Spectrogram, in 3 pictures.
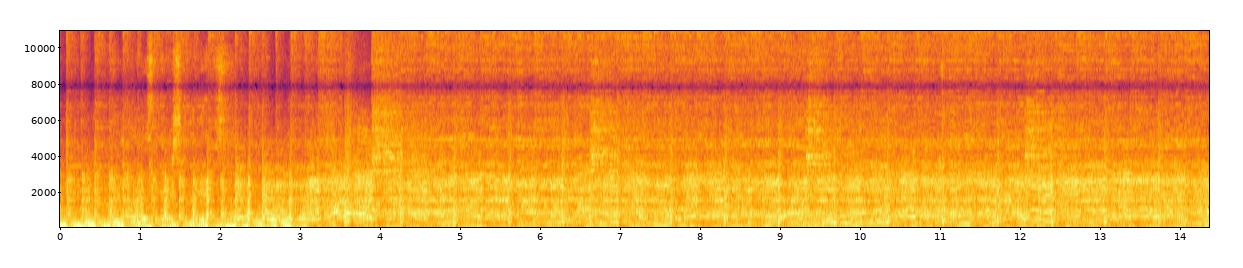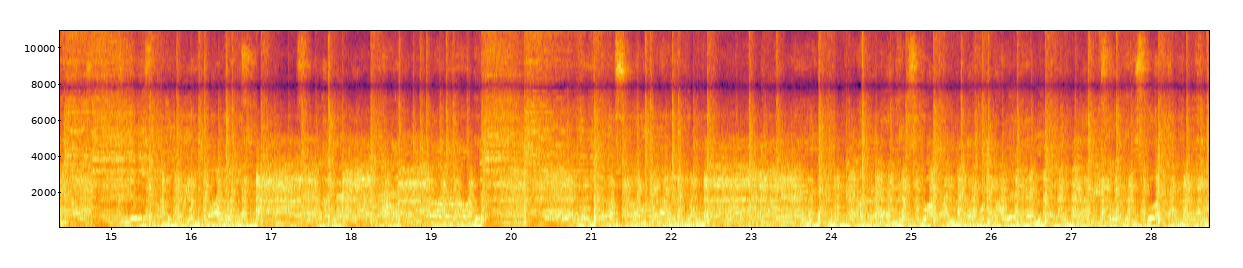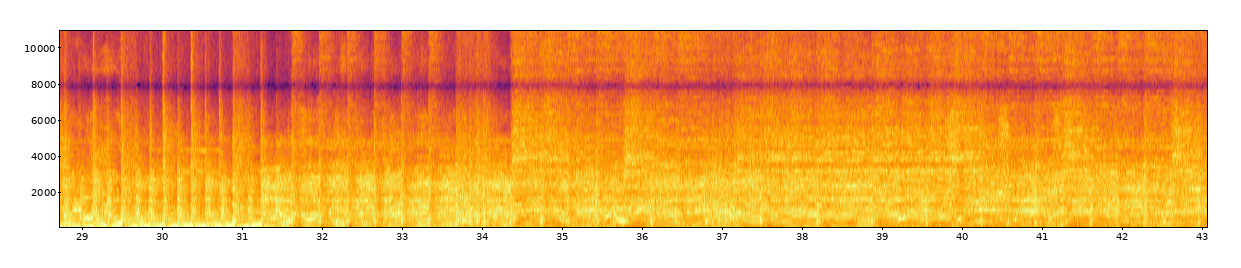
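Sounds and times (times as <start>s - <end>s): bass guitar: 0.0s - 43.0s
distorted electric guitars: 0.0s - 43.0s
drums keeping a steady beat: 0.0s - 43.0s
punk rock band playing live: 0.0s - 43.0s
person shouting lead vocal: 3.1s - 29.6s, 34.4s - 43.0s.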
